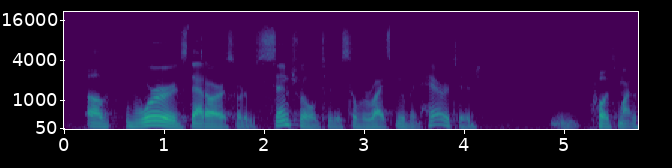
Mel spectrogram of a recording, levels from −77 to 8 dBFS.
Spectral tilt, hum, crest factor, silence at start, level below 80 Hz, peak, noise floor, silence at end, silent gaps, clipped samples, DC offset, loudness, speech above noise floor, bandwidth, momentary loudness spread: -6 dB/octave; none; 18 dB; 0.2 s; -64 dBFS; -18 dBFS; -75 dBFS; 0 s; none; under 0.1%; under 0.1%; -37 LUFS; 38 dB; 15.5 kHz; 20 LU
